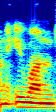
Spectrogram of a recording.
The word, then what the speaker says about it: Iwan: And Yeah, Yvonne, is that his name? it's Iwan Charles. His name Yvonne. is. Okay, okay. Yeah, yeah, Well, yeah. I definitely mispronounced that in the award.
